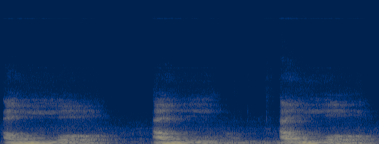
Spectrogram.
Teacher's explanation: Dan lamnya adalah lam tebal. Lam tebal itu adalah lam yang ujung lidahnya itu rada agak melebar.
